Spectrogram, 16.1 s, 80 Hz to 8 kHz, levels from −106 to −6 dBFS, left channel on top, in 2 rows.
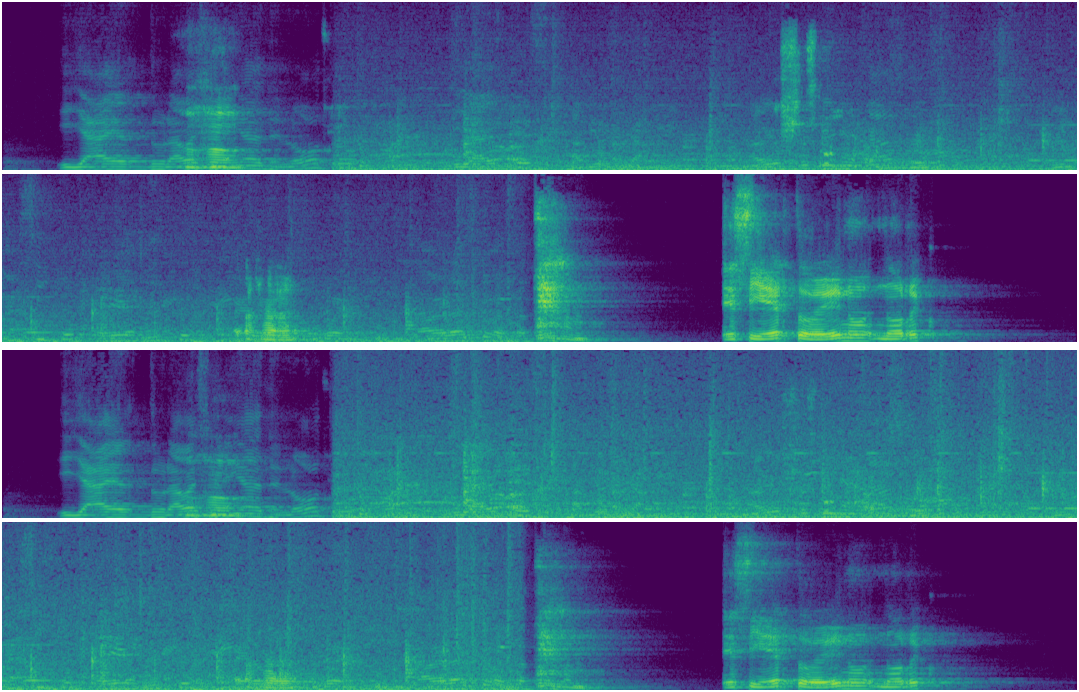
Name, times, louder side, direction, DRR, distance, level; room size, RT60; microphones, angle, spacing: voice 1, 0.4-2.7 3.3-5.1 5.6-7.0 7.9-9.5 9.8-10.8 11.1-12.4, right 1 dB, 25° right, 8 dB, 1.7 m, -42 dB
voice 2, 1.4-1.8 5.8-6.2 9.9-10.3 12.1-12.5 13.5-15.1, left 5 dB, 50° left, 14 dB, 0.8 m, -30 dB
sound 1, 2.5-12.0, right 4 dB, 75° right, 0.7 m, -39 dB
19.5 x 18.0 x 9.7 m, 1.2 s
head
